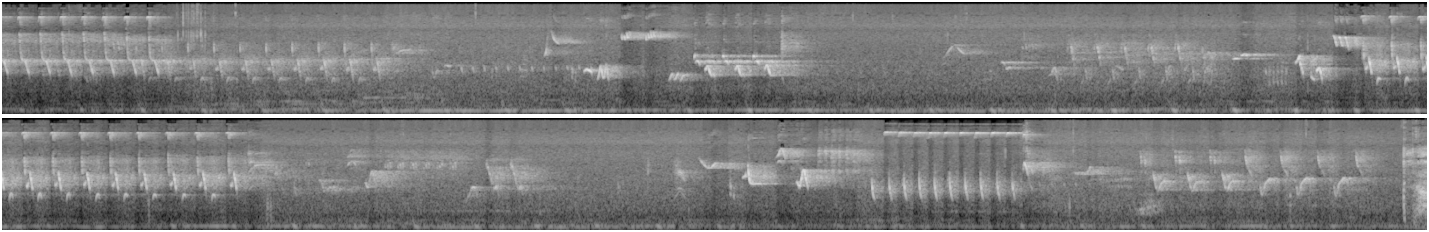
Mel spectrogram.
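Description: A blackbird sings in a nightingale-like style, with bursts of bright whistled and chattering phrases. The bouts repeat for about twenty seconds, separated by brief pauses, and no voices are heard.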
